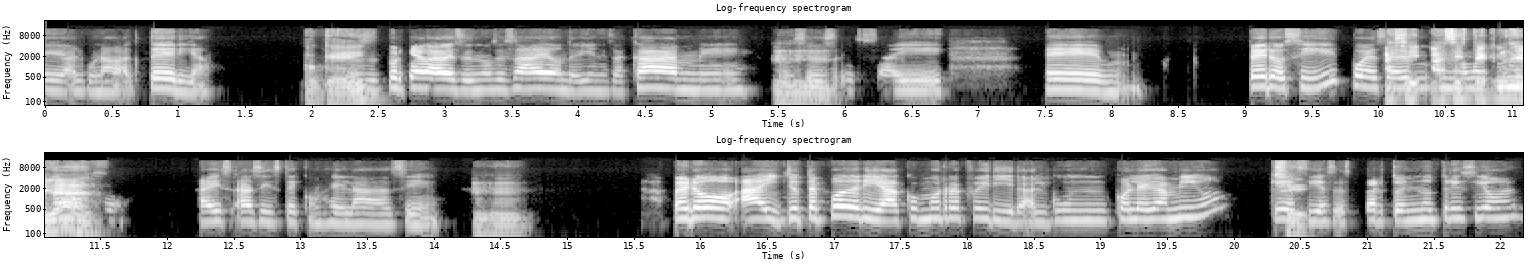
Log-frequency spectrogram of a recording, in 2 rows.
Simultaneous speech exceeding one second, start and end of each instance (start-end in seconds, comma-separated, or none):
10.0-11.6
